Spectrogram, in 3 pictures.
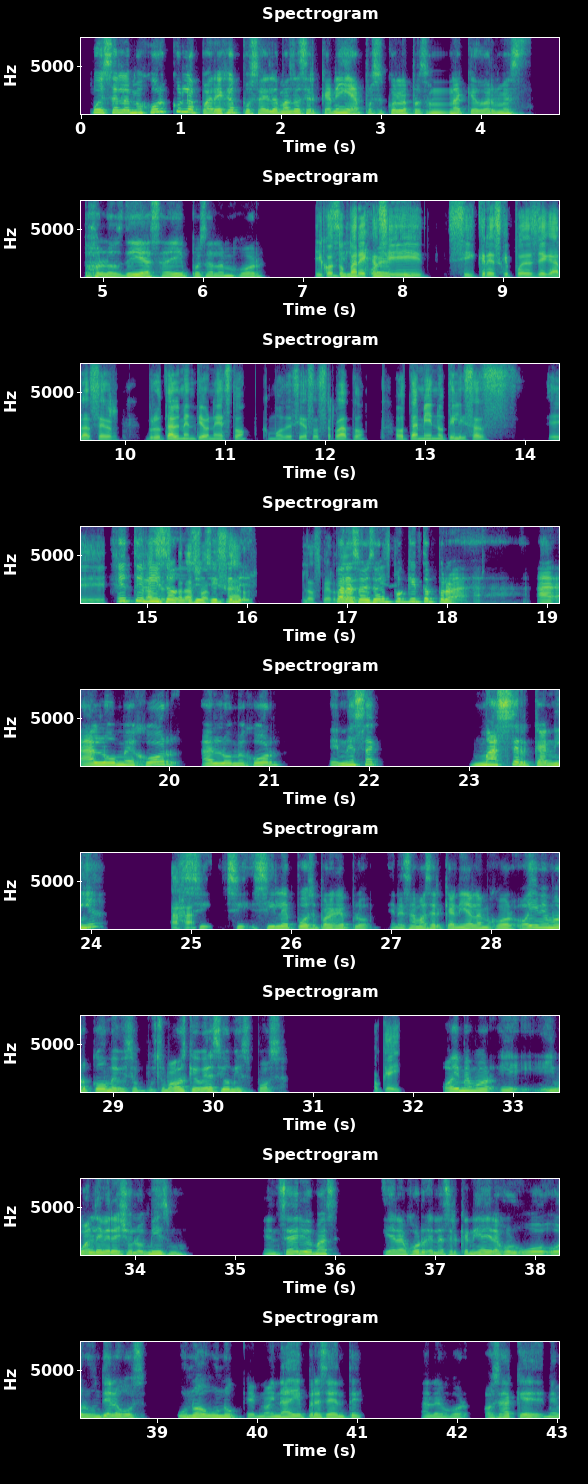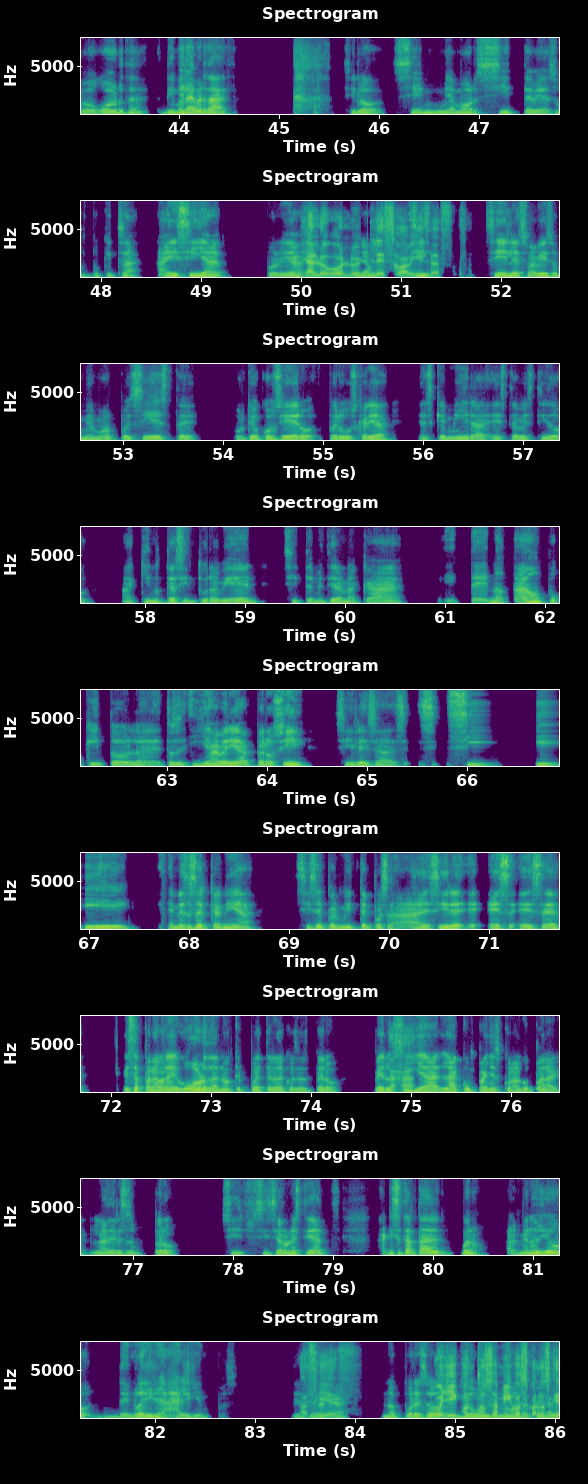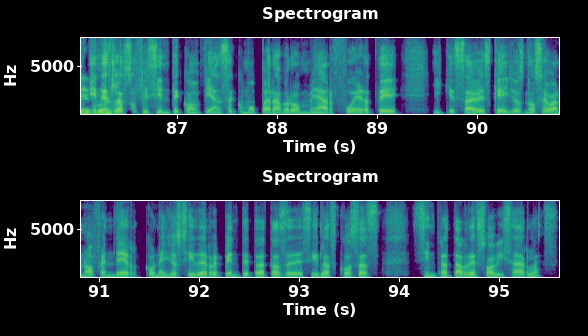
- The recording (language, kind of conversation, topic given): Spanish, podcast, ¿Cómo puedo ser honesto sin herir a nadie?
- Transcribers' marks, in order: chuckle; cough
